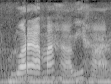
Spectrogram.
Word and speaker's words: วรมหาวิหาร: วัด พระ ธาตุพนม วรมหาวิหาร อ่าน ชื่อ บ บุ หรือ ว่า อ่าน ว่า วรม บ่ แม่น ดอก มัน ต้อง เป็น วัด พระ ธาตุ พนม วรมหาวิหาร นี่ ตอน นี้ เฮา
